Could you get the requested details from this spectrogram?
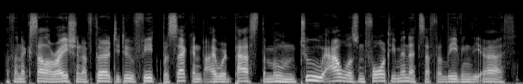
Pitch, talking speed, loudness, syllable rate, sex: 135 Hz, 265 wpm, -19 LUFS, 6.7 syllables/s, male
